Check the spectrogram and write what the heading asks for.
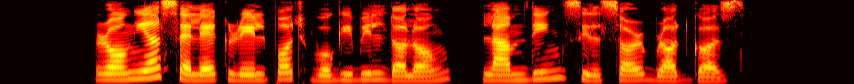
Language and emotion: Assamese, neutral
